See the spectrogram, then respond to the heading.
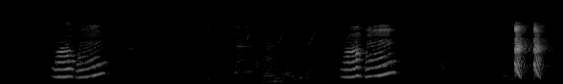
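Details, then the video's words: Alexandrine parakeet talking: two speech-like wavering phrases separated by quiet mumbling, ending with a sharp, abrupt squawk. "Alexandrine parrot talking everything"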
